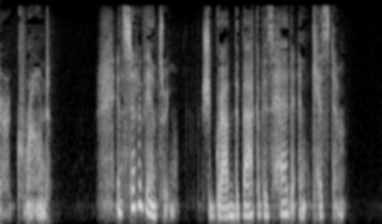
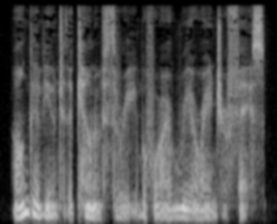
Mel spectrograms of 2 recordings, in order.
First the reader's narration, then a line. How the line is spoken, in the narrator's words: he said in that deadly calm voice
